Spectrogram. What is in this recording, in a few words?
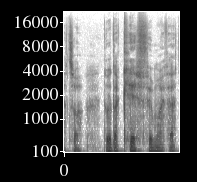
"cyff", Welsh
